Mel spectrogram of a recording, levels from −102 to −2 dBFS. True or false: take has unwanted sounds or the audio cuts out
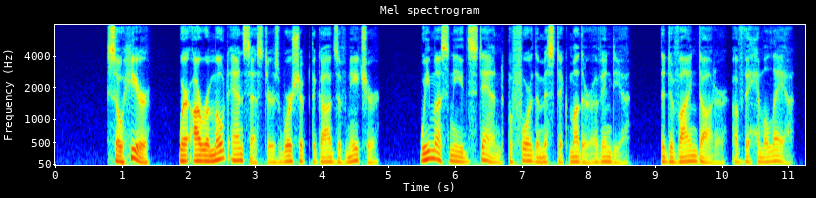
false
